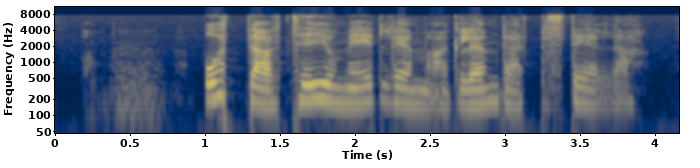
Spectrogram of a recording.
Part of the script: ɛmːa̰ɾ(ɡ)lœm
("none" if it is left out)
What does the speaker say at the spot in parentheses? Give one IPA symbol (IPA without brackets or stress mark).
ɡ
